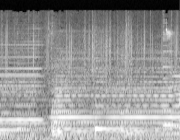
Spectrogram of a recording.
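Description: Concertina playing held chords, changing chord about half a second in, with a crackle of clicks running under it like an old record's surface noise.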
